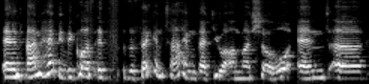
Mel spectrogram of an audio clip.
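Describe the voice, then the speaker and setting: A woman hosting an interview show, introducing a guest and asking questions in a halting way. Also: medium pitch, fairly bright tone, a little hiss or hum. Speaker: show host.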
